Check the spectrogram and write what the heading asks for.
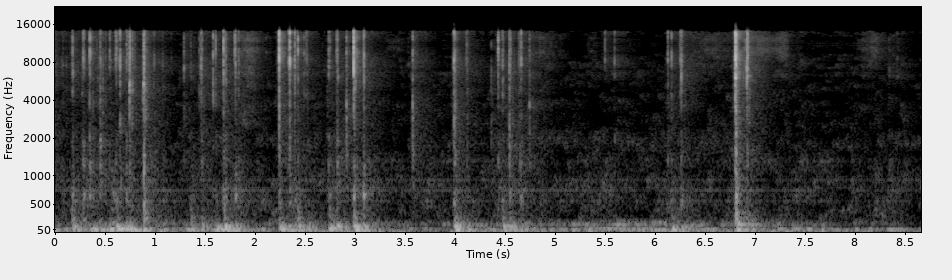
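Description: Typing on a computer keyboard: a quick run of keystrokes for about three seconds, then a couple of single clicks, the sharpest about seven seconds in.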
